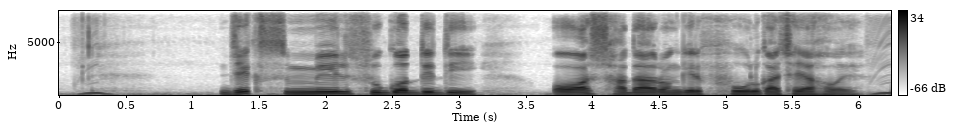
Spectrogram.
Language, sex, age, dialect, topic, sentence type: Bengali, male, 18-24, Jharkhandi, agriculture, statement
